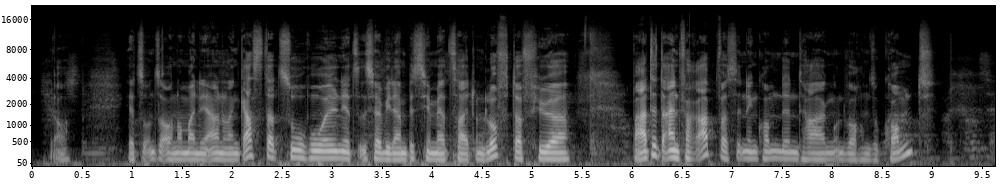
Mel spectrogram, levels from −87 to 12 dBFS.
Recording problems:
voice in the background; faint; throughout; 30 dB below the speech

